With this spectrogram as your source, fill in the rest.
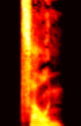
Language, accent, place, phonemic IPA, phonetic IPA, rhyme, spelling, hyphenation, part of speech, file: German, Germany, Berlin, /tsaʊ̯n/, [t͡saʊ̯n], -aʊ̯n, Zaun, Zaun, noun, De-Zaun.ogg
- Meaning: fence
